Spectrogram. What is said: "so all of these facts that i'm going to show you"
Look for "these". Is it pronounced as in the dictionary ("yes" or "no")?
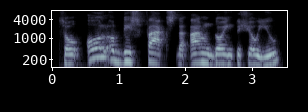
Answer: no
